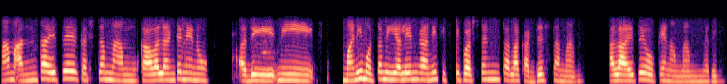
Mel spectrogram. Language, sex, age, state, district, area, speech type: Telugu, female, 18-30, Telangana, Karimnagar, urban, conversation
